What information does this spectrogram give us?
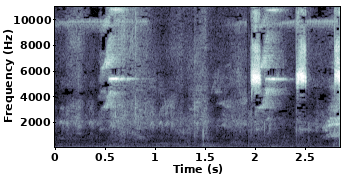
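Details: A pet Indian ringneck parakeet, kept as a talking parrot, is touched and gives a thin, high squeak, then a quick run of three or four sharp, piercing chirps near the end; no clear words are heard.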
